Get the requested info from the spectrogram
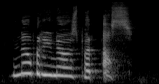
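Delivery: squeaked, high and a bit loud. Narrator reads the Magical Mouse's line in the story, in a squeaky Magical Mouse voice. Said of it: "came a squeaky voice".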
